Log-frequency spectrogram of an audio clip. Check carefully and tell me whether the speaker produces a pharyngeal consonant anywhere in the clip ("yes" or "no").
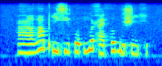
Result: yes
